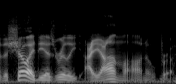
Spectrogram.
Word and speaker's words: Iyanla: Is that this show that Oprah runs, that counselor, Ayanna, how do you say her name? Iyanla.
